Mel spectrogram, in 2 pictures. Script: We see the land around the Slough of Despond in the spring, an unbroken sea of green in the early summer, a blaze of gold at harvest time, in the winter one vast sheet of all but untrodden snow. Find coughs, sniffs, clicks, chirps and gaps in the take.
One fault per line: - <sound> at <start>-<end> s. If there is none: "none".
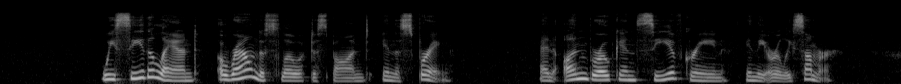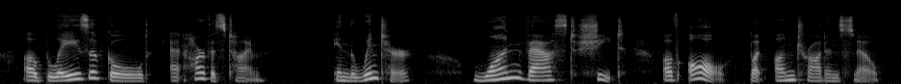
none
